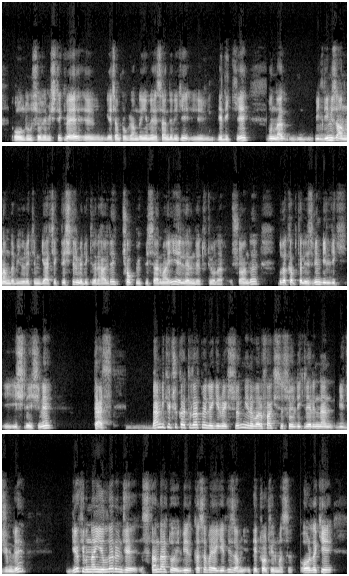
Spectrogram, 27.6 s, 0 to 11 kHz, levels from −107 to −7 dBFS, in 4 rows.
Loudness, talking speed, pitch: -17 LUFS, 125 wpm, 165 Hz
